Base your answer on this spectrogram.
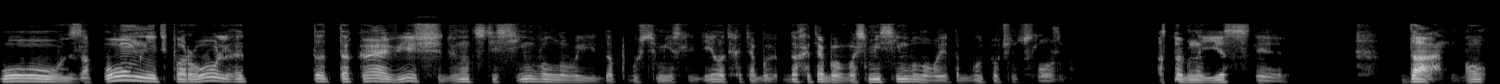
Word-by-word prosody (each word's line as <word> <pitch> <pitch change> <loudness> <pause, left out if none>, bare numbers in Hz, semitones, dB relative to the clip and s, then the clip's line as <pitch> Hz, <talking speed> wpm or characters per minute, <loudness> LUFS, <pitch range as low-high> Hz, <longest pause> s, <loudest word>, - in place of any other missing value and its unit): О, 135 -5 +3
запомнить 150 - +2
пароль- 140 +6 +2 0.8
это 140 -3 -1
такая 135 +1 +2
вещь. 130 +2 +2
Двенадцатисимволовый, 110 -1 -4
допустим, 95 +2 -7
если 95 -1 -9
делать 100 +7 -5
хотя 100 - -9
бы, 95 0 -12
да 105 - -4
хотя 120 +2 -1
бы 105 -2 -2
восьмисимволовый, 115 -2 -1
это - - -17
будет 100 +3 -15
очень - - -11
сложно. 90 -3 -9 0.9
Особенно 105 0 -1
если. 110 - -2 1.1
Да, - - +8 0.2
но. 120 +1 -5
115 Hz, 95 wpm, -25 LUFS, 100-135 Hz, 1.1 s, Да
